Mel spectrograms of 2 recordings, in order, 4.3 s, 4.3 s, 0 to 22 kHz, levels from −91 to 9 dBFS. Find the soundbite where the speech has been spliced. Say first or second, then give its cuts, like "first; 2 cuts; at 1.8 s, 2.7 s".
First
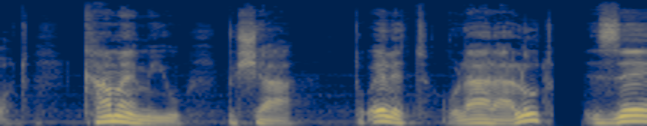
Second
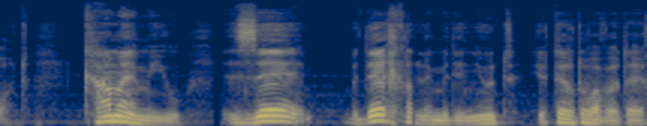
second; 2 cuts; at 1.4 s, 2.7 s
